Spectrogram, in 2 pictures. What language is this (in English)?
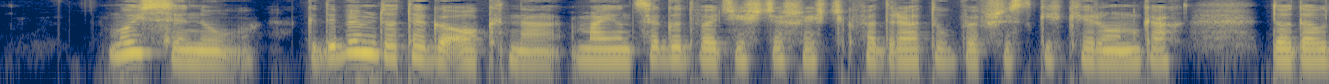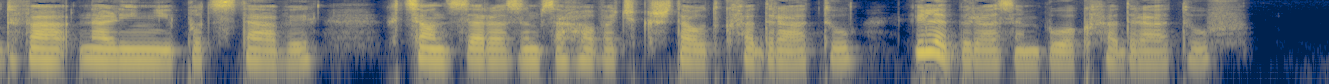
Polish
